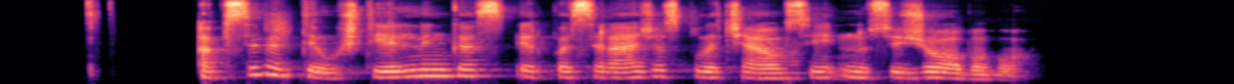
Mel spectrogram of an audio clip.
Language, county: Lithuanian, Alytus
